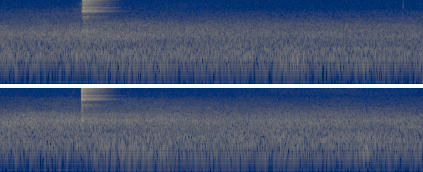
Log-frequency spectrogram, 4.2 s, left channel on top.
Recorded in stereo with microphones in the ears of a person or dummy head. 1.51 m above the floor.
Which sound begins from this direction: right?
Chewing, at 0.8 s.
